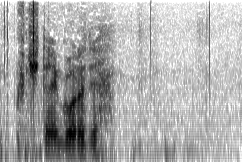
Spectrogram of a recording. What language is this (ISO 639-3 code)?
rus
